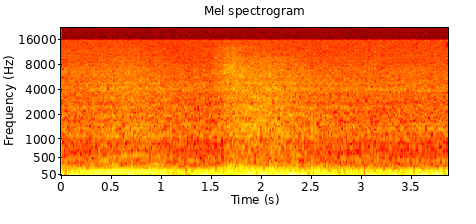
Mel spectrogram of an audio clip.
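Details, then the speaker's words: Ford F-150 with no-fuel stall (P0174, P0191) after installing a new fuel rail pressure sensor: catches and answers a light throttle blip cleanly, steady low rumble settling back without stumble; possibly running better. "all right so it seems like it's running better I don't know maybe"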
